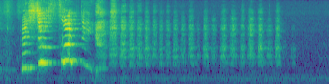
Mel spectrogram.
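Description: A child's voice exclaims, then about a second in breaks into quick breathy panting, about six or seven breaths a second, that fades away, as if from a mouthful of something too spicy.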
